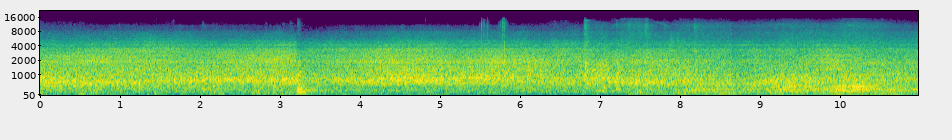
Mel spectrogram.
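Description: Bombardier Dash 8 Q400's Pratt & Whitney PW150A turboprop engines and propellers running steadily at taxi power as the airliner rolls along the runway.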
